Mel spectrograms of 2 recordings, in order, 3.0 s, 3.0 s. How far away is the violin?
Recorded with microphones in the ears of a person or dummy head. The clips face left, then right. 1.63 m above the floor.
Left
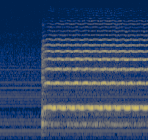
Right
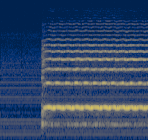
About 0.7 m.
